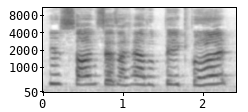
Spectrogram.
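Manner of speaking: whiny complaint. Retold or imitated. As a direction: tattle like a wounded child. Complaining to husband about son.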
